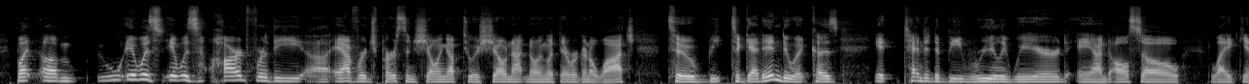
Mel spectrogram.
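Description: On a very clean recording with a silent background, a man talks at a moderate pace in a medium pitch. He has a normal speaking voice, with big swings in loudness. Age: 40s. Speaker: podcaster and improv performer. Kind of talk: casual chat.

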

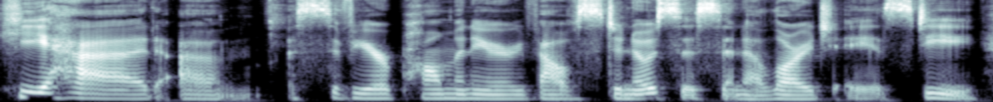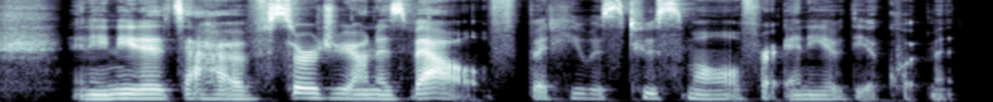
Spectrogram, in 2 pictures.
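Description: On a very clean recording with a silent background, a woman with an American accent speaks at a moderate pace in a very deep, low voice, with vocal fry and fairly even intonation. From Canada, Midwest (prairies). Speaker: gynecologist and author. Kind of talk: interview.

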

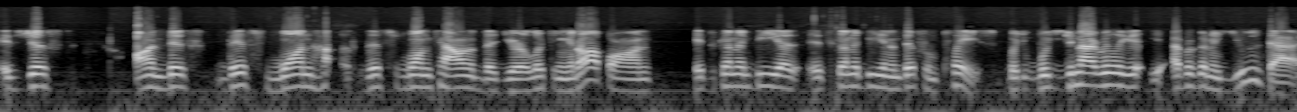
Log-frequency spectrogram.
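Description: A man talks at a fairly quick pace in an ordinary speaking voice. His pitch is fairly high, with ordinary pitch variation. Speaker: caller. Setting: phone call.

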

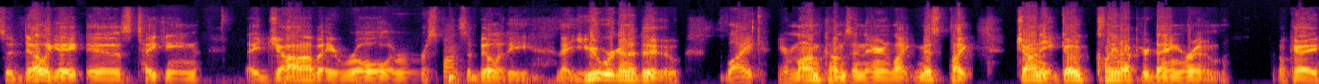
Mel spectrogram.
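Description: On a very clean recording with a silent background, a man uses an ordinary speaking voice, fairly low in pitch with ordinary pitch variation, at a fairly slow pace. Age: 30s. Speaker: lawn care business owner and YouTuber. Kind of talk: podcast interview. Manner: filler-heavy, casual.

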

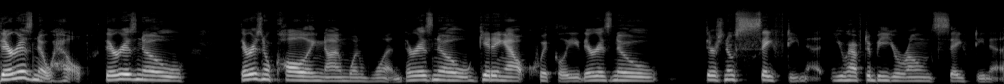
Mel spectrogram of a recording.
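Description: A woman's normal speaking voice with an American accent, medium pitch, ordinary pitch variation and big swings in loudness, in a very clean recording with a silent background. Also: moderate pace. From US South, North Carolina. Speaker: podcast host and cryptid investigator. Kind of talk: interview.

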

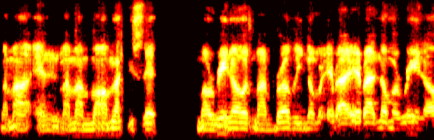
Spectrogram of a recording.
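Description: Dry and close, a man's voice is heard with no echo at all. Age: 50s. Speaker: retired ordained minister and street preacher. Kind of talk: interview, personal testimony. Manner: halting with frequent fillers and repetitions.

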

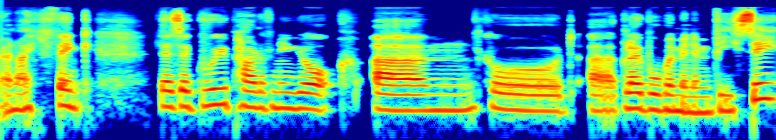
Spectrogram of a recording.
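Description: In a London accent, a woman with a fairly low pitch and a dark, mellow tone is heard in a dry, close sound with no echo. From London, England. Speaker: venture capital investor and founder. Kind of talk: interview. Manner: halting, many fillers.

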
